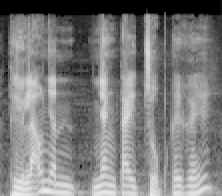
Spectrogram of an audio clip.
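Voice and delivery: ordinary delivery, nothing marked

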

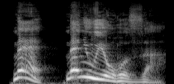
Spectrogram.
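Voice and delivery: high, loud alarmed cry of no; shouting out. A narrator's reading. Sebastian warns Connors not to touch the weapon, shouting in alarm. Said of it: "kiáltott fel Sebastian".

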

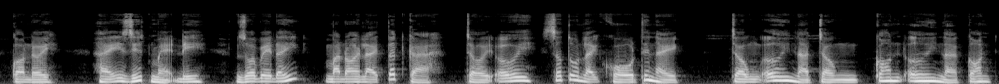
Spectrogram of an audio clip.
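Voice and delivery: usual speaking voice

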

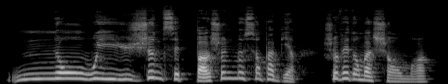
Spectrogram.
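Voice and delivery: high, drawn-out hesitant excuse; flustered. A narrator's reading. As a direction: stall uneasily while inventing an excuse. Georges troublé cherche une excuse. (troublé, hésitant, voix plus aiguë)

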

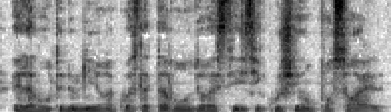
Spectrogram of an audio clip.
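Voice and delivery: ordinary delivery, nothing marked

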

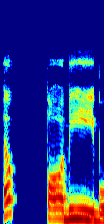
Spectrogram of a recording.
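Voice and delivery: الطبيب drawn out as "at...tabiibu"; slow demonstration of الطبيب with silent lam; doubled ta. Shown as a demonstration. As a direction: hold the doubled ta in الطبيب, slowly. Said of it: "لأنه أصلها طبيب غير مشددة".

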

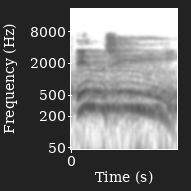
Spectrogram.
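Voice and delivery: very slow, drawn-out امشي; drawn-out model word. Shown as a demonstration. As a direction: stretch امشي out slowly as a model. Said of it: "فنقول". (امشي ببطء شديد ومد)

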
